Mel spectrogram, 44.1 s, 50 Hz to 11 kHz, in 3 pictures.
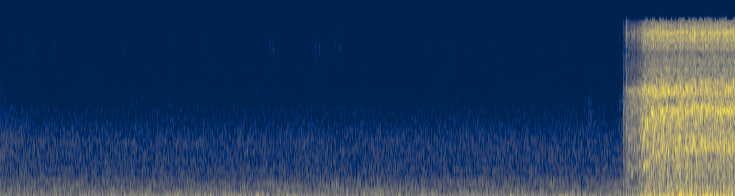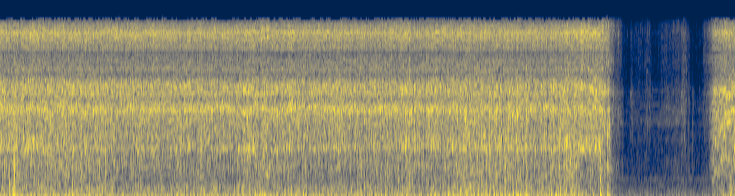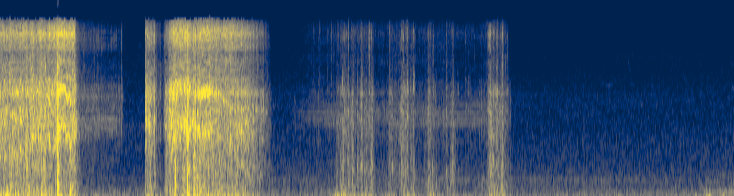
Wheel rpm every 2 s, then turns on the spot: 0, 0, 0, 0, 0, 0, 120, 230, 230, 230, 230, 240, 230, 100, 120, 140, 170, 30, 20, 10, 0, 0.
26-28 30-32 36-40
